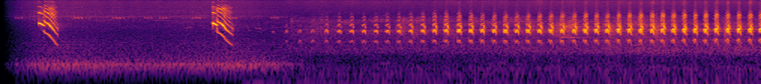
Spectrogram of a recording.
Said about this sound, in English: Northern flicker.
